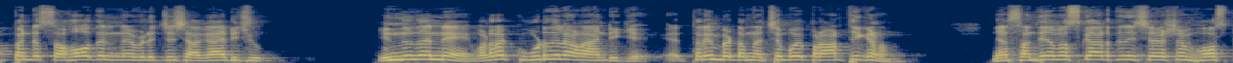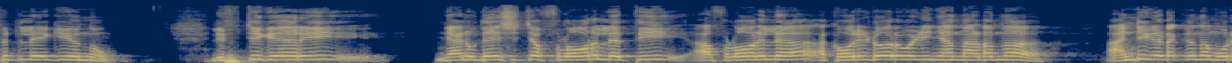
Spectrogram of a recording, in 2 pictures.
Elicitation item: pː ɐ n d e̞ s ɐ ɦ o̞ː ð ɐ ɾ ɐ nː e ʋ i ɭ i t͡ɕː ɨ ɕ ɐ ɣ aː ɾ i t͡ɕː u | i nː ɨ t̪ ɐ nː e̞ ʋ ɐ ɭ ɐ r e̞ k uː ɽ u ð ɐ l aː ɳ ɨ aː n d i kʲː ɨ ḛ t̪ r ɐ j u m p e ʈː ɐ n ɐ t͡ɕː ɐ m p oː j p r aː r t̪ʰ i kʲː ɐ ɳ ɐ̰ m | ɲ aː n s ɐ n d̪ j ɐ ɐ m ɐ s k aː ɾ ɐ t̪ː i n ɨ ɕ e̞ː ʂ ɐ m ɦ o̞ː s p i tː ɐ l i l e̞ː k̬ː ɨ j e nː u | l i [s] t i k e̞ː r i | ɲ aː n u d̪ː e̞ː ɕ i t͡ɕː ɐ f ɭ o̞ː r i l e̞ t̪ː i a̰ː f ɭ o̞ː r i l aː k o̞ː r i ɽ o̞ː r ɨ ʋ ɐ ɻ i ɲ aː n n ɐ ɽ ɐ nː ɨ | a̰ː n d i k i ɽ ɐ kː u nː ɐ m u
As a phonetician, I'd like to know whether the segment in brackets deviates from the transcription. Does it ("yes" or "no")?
yes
